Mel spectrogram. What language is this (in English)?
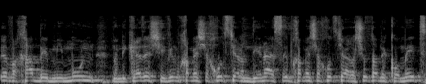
Hebrew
